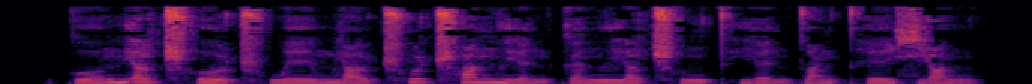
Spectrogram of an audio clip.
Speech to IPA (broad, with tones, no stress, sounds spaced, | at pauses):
k o˧˥ ʊ̯ n̪ j ä˥˧ ʈ͡ʂʰ o˥˩ ʊ̯ ʈ͡ʂʰ w e˧˥ ɪ̯ m j ɑ̰˨˩ ʊ̯ ʈ͡ʂʰ u˥ ʈ͡ʂʰ ɑ˥ ŋ l j ɛ̰˨˩ n k a˧˥ n l j ä˧˥ ʈ͡ʂʰ ʊ˧˥ ŋ t̪ʰ j ɛ̰˨˩ n t̪ ɑ˥˩ ŋ t̪ʰ e˧˥ ɪ̯ ɕ j ɑ˥˩ ŋ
